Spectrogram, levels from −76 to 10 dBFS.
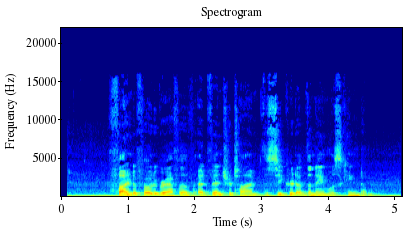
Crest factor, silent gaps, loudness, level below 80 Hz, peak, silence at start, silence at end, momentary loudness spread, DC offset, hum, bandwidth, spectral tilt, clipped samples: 20 dB; none; -22 LUFS; -38 dBFS; -2 dBFS; 0.1 s; 0 s; 13 LU; under 0.1%; none; 16 kHz; -7 dB/octave; under 0.1%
